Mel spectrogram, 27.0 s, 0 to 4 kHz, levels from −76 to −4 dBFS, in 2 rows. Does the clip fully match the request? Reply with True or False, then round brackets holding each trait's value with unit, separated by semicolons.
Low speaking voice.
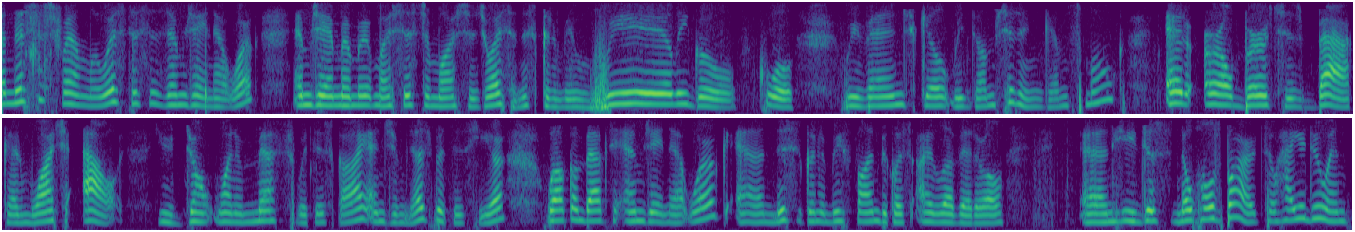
False (195 Hz)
